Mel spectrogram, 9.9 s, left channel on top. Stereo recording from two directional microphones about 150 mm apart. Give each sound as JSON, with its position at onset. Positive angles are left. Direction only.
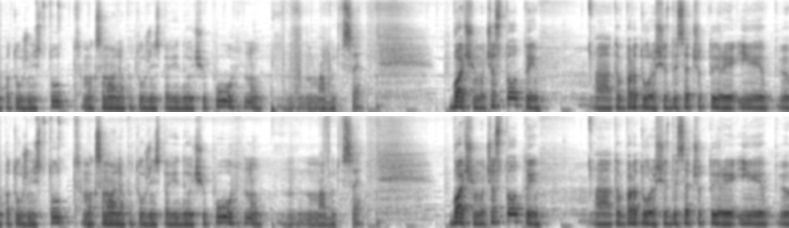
{"t": 0.0, "sound": "speech", "side_deg": 5}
